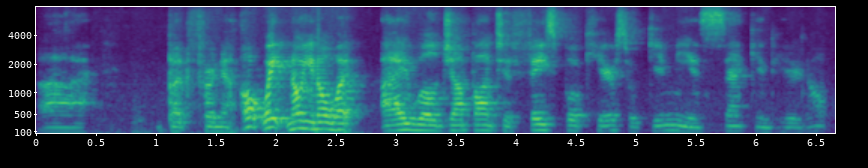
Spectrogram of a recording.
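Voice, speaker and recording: A man hosts a live podcast in a casual, chatty way with a ringmaster's flair for announcing. His voice sits at a medium pitch. The sound is roomy and somewhat dull, like a lo-fi stream. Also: mellow. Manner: ringmaster-like showman greetings, drawn-out announcing. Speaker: podcast host. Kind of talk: live-streamed solo show, casual chat.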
